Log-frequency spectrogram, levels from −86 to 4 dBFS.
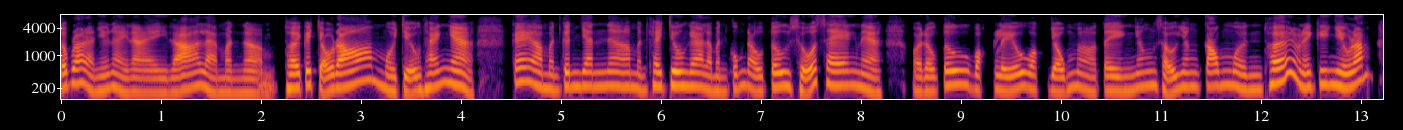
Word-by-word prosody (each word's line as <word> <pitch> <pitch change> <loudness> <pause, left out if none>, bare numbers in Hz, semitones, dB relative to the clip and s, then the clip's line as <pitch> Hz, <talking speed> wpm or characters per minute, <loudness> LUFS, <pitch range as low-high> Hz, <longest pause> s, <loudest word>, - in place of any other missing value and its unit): Lúc 205 +2 +2
đó 255 0 +3
là 235 - -1
như 175 +1 -4
thế - - -4
này 195 -6 -3
này, 160 -1 -3
đó 190 +7 +3
là 200 -7 -1
mình, 160 -1 -6
à, 160 -1 -1 0.2
thuê 200 0 +4
cái 235 +3 +2
chỗ 170 +4 +2
đó 240 +9 +5
10.000.000 180 - -1
một 180 - -3
tháng 215 +7 -1
nha, 225 -8 +3 0.4
cái, 275 +1 +2
a, 235 -4 +2
mình 195 -3 -5
kinh 220 +2 -1
doanh, 220 0 -1
ơ, 220 -1 0
mình 195 -4 -5
khai 215 +3 0
trương 225 -1 +5
ra 220 -1 +1
là 185 - -2
mình 180 -1 -6
cũng 195 +6 -5
đầu 175 -5 -2
tư 215 +4 0
sửa 215 - +1
sang 235 -2 0
nè, 185 -6 -1 0.3
rồi 175 - -2
đầu 170 0 -2
tư 235 +3 +2
vật 195 -2 -6
liệu, 190 +4 +1
vật 190 -2 -3
dụng, 180 +3 -2
ờ, 190 -5 -4
tiền 180 -1 -1
nhân 220 +4 -4
sự 155 -8 0
nhân 215 +2 -4
công 225 +2 +1
rồi 205 -4 -1 0.2
thuế 250 +5 +5
đồ - - -1
này 210 -1 0
kia 245 0 -1
nhiều 225 -3 +2
lắm, 275 +9 +4
210 Hz, 260 wpm, -22 LUFS, 180-230 Hz, 0.4 s, đó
